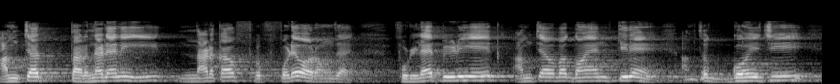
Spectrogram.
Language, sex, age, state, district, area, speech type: Goan Konkani, male, 18-30, Goa, Bardez, urban, spontaneous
